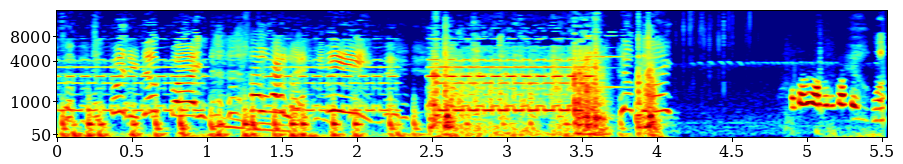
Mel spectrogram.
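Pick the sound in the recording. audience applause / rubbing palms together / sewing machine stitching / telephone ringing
telephone ringing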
